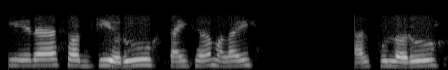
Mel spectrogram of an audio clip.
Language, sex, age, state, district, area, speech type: Nepali, female, 60+, West Bengal, Jalpaiguri, urban, conversation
